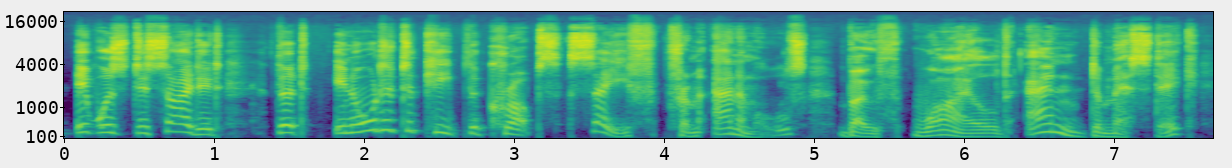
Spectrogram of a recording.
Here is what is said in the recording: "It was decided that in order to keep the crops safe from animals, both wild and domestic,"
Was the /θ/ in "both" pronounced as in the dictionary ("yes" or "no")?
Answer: yes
